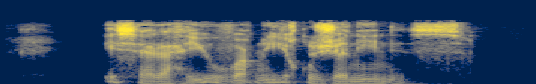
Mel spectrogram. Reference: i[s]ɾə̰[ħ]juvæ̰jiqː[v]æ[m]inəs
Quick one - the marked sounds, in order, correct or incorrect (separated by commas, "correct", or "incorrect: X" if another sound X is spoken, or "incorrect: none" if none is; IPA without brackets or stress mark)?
correct, correct, incorrect: ʒ, incorrect: n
